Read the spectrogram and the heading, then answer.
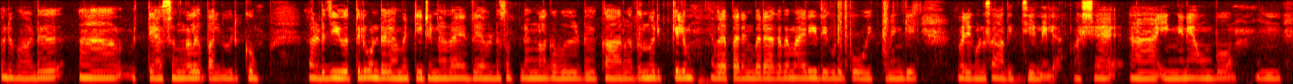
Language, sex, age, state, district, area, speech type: Malayalam, female, 30-45, Kerala, Palakkad, rural, spontaneous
